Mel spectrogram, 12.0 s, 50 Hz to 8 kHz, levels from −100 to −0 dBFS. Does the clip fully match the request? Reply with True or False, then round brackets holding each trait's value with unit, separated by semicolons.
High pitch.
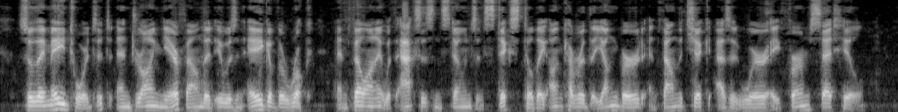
False (100 Hz)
